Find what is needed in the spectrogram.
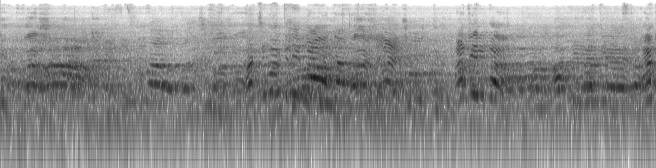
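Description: Crowd chatter in a large sports hall: several voices talking and calling out over one another, with no single speaker standing out.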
